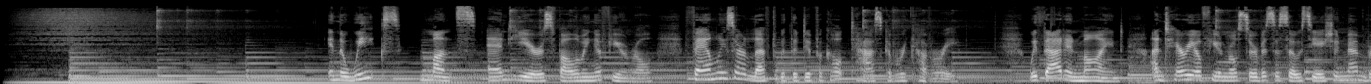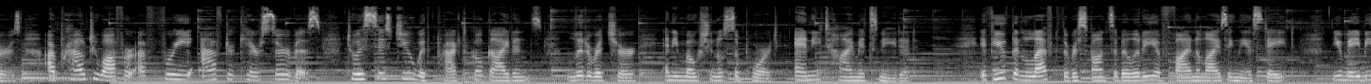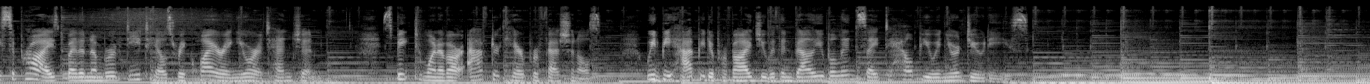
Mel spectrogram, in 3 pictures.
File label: On Hold Message; OFSA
